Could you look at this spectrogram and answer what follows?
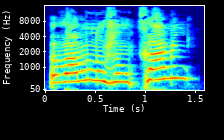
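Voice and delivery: very high, loud, slow tease; Раяна, taunting. A narrator's reading. Villainess teases her enemies about the stone, taunting. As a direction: dangle it in a high, drawn-out villainess voice. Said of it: "не унималась Раяна".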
